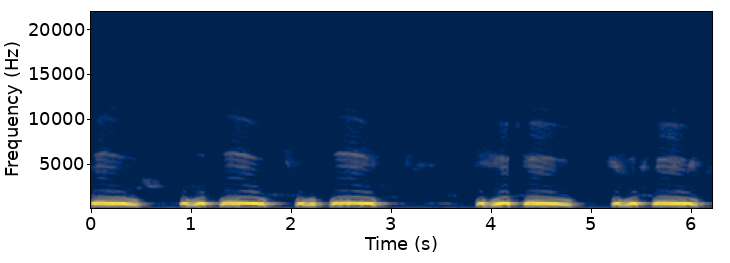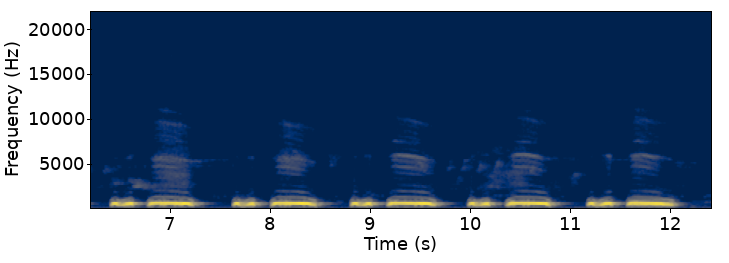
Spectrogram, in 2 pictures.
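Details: A caged decoy spotted dove, used to provoke and lure wild doves, coos in a long steady series of double phrases, a short note then a longer mellow coo, about one phrase per second.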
